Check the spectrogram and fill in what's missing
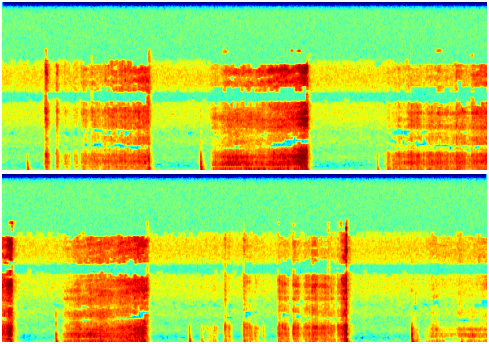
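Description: A solid, large red cloth-covered hardcover book is scratched across its cover with a wooden pencil. Dry, raspy scraping strokes come in bursts of about a second, separated by quiet gaps and short, sharp clicks. Lighter, choppier scratching follows toward the end.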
